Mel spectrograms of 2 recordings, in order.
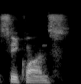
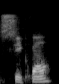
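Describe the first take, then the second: First: The final S sound is clearly pronounced. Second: The final S sound is left silent. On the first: "pronounces the S" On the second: "the French would pronounce it sequin and not pronounce the S"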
